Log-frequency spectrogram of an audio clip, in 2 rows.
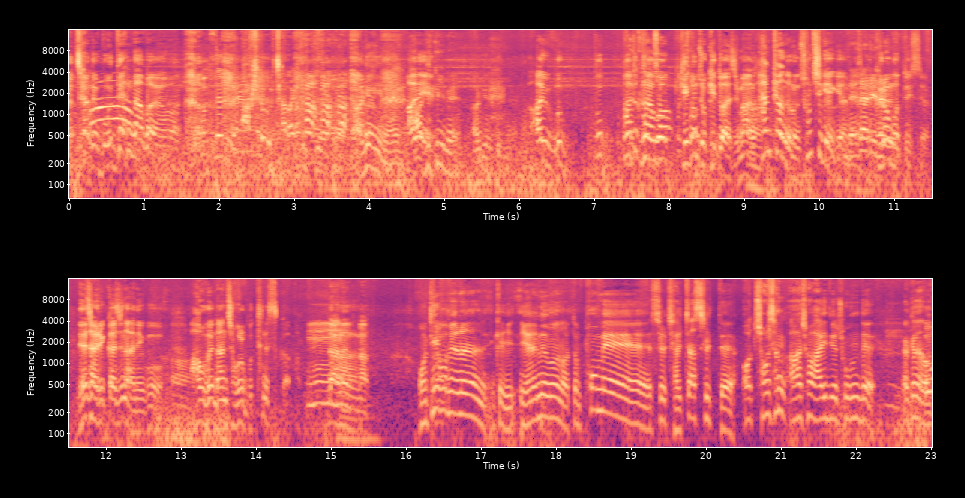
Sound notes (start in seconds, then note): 4.8 The wind gets stronger as if criticizing Yung Suk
